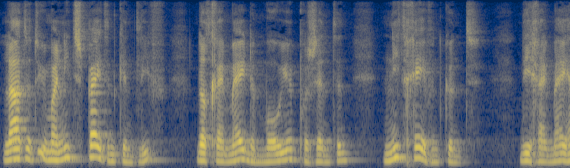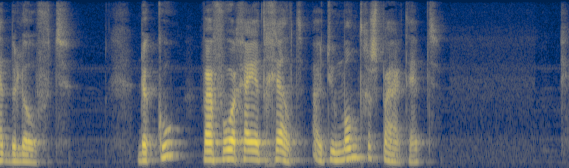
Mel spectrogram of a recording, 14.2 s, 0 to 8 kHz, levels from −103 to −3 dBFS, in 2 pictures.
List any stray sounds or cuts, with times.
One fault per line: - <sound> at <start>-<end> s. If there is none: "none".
none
